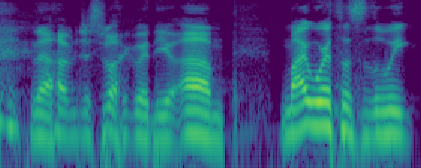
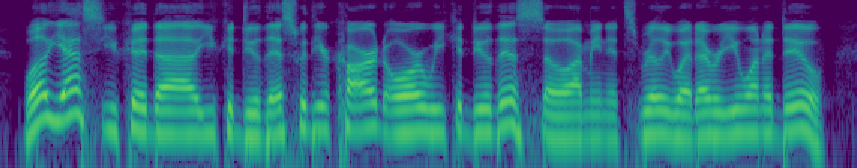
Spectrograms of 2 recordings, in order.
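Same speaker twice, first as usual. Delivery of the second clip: snide, weary, done-for-the-day put-on politeness. Retelling a bank worker's reply: imitating a "fuck you" tone. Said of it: "using a "fuck you" tone".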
